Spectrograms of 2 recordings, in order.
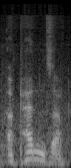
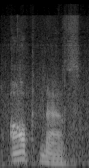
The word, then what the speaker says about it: Arpenaz: pronounce things wrong so I keep calling this the appena it's not it's called araz the K araz so I will say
